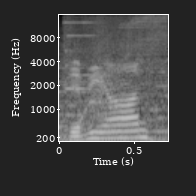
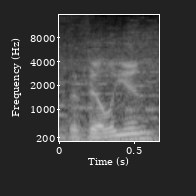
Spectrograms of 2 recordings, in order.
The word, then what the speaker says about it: Vivillon: Then it evolves into like a butterfly kind of thing called, I think it's technically pronounced Vivian, but I like to call it Vivillon sometimes because I think that might annoy people.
